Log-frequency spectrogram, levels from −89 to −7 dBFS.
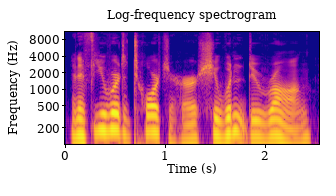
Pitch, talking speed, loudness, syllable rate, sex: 135 Hz, 260 wpm, -18 LUFS, 5.9 syllables/s, male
